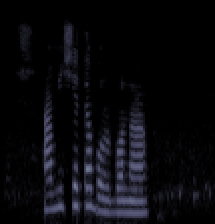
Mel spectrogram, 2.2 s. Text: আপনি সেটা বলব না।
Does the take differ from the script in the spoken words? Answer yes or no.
yes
